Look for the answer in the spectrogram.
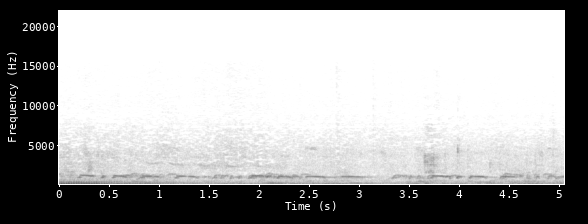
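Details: Zebra doves at a local cooing contest in Windusari, Magelang, Central Java: quick runs of soft, rolling cooing notes in bursts, with a low hum and faint crowd noise behind.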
